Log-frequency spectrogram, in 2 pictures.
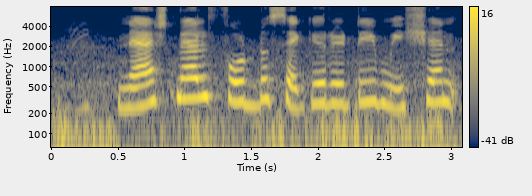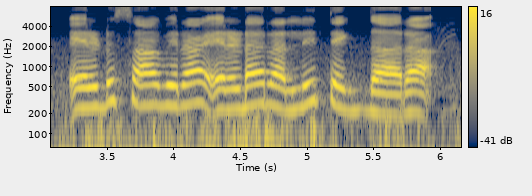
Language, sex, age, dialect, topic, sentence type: Kannada, female, 36-40, Central, agriculture, statement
